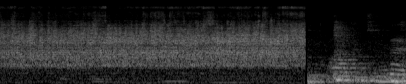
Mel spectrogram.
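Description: Bialetti Brikka moka pot hissing and sputtering as the brewed coffee gushes up through its pressure valve. The sound is a steady, even hiss that cuts off suddenly about three seconds in, giving way to music.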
